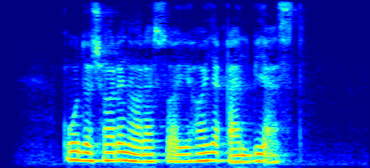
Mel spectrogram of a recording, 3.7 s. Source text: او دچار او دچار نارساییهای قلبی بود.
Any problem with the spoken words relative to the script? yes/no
yes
